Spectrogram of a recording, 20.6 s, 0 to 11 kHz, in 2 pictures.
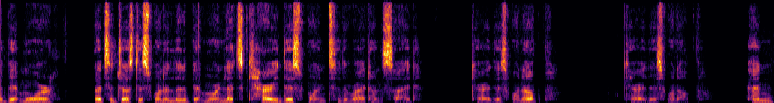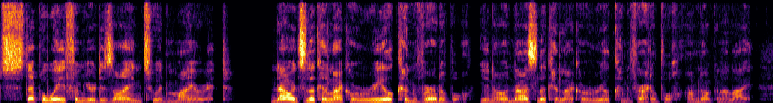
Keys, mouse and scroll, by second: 0.9 g, 1.0 z, 1.6 click, 2.2 click, 3.0 g, 3.3 x, 4.5 click, 5.0 click, 5.8 g, 6.0 click, 6.0 z, 6.4 click, 7.1 g, 7.4 z, 8.1 click, 8.3 Tab, 9.4 alt+z, 9.7-15.5 middle drag, 17.0 middle click, 18.2 shift+drag, 19.5 click.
